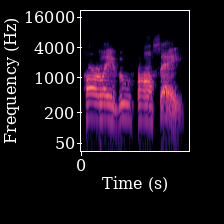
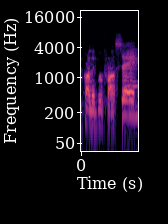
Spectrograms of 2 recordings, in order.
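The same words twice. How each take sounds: First: Slow Southern US drawl on the French words; French said in a Southern US accent, slowly. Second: Said in the usual way. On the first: Retold or imitated. Teacher imitating Louisiana French, slow Southern US accent. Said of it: "they say". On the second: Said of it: "instead of saying".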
